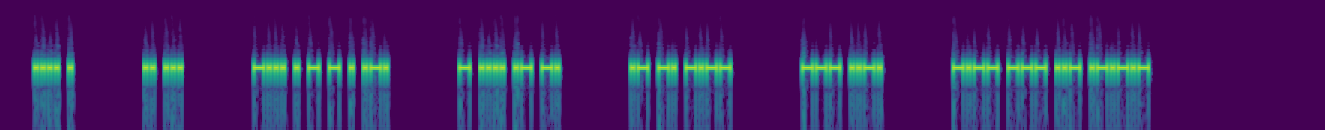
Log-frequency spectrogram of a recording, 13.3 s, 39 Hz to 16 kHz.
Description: Morse code, heard as a keyed tone, about 34 wpm, 700 Hz. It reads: HE IS BETTER THAN ANY OF YOU.
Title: 3x Word-Spacing - Sentences from Top 400 Words - 35wpm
